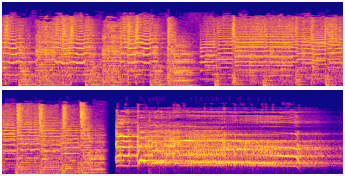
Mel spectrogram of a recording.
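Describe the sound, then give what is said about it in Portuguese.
A loud, upbeat football club anthem plays for several seconds, then cuts off abruptly, followed by a long rooster crow that trails away at the end. “Mas já falando de cara para não esquecer, toca o hino.”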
